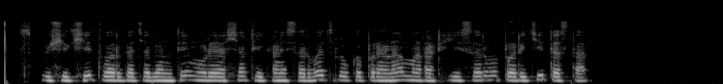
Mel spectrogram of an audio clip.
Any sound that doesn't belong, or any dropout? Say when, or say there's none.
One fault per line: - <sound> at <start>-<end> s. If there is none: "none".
none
